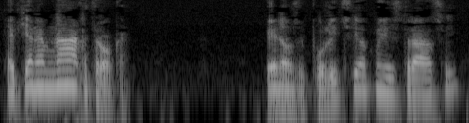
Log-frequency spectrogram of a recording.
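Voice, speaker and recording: A man's voice: medium pitch, very animated, fairly quick, slightly rough, dry recording, pitched above the performer's own voice. A surly young police detective from an audiobook, acted out by a male reader. His voice sits well above the narration and swings sharply, with a snappish, sneering, incredulous edge to every line. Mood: sceptical. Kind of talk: audiobook character dialogue.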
